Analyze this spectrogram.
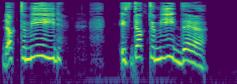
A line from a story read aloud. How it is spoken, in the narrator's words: cried as loudly as she could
